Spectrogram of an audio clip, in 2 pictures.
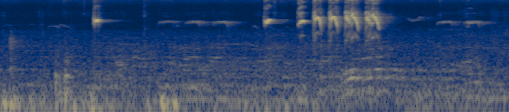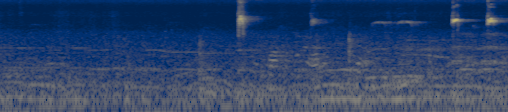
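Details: Black-capped white-eye singing: scattered high thin chirps and short whistles, with one brief rapid burst of sharp twittering notes, over a quiet low background murmur.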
